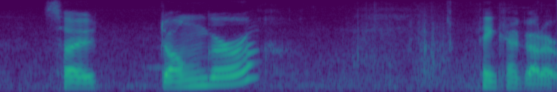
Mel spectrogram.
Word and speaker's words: Dongara: But thank you for everyone who commented on Instagram and said you pronounce it like Longara, so Dongara.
